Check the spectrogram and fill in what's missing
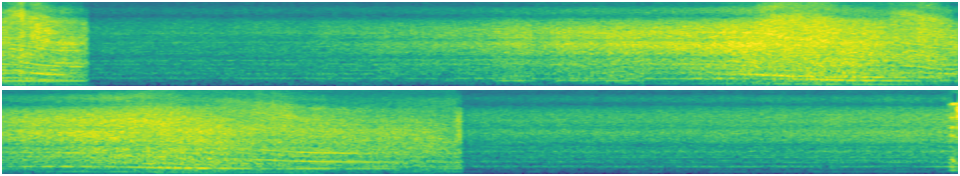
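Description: Race cars lapping Spa in the iRacing sim heading down toward Eau Rouge, a faint engine whine that rises and falls in pitch as the cars accelerate and shift, heard steadily under quiet background hiss.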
